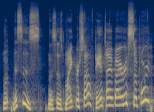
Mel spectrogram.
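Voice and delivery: put-on very high, querulous old-person voice. Old person explains the purchase to store staff, high old voice. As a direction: naive elderly voice rising into a question. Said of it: "this is my old person impression".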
